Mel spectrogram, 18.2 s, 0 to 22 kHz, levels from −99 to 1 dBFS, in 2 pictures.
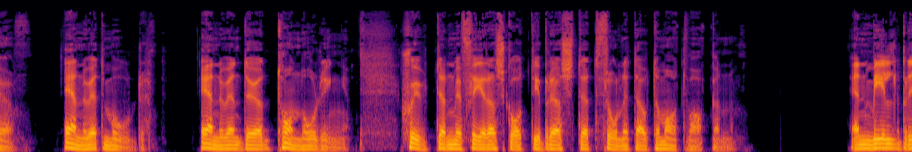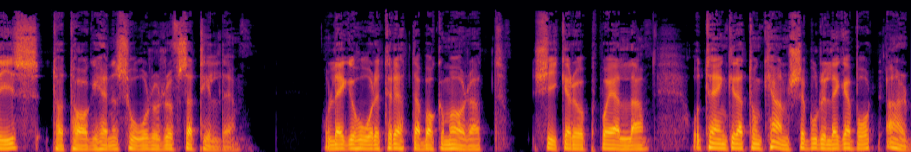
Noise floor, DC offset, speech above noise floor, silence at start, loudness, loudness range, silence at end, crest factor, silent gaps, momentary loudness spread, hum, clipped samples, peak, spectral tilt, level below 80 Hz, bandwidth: under -90 dBFS; under 0.1%; over 71 dB; 0 s; -20 LUFS; 3 LU; 0 s; 18 dB; none; 15 LU; none; under 0.1%; -2 dBFS; -6 dB/octave; -42 dBFS; 16 kHz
